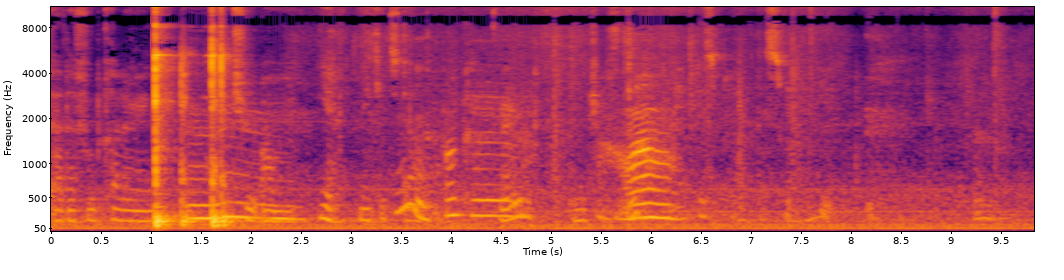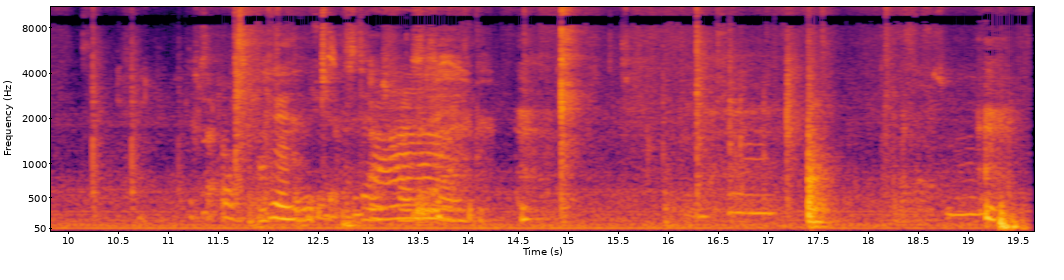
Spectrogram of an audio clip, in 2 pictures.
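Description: A young woman talks casually nearby.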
